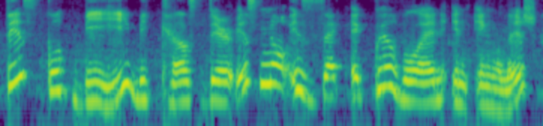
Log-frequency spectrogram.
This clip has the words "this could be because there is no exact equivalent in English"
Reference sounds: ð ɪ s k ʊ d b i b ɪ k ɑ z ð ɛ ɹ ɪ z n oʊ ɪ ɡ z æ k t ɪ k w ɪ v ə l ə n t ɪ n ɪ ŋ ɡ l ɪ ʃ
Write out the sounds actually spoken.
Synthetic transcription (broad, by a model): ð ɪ s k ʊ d b i b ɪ k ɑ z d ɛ ɹ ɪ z n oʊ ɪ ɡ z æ k t ɪ k w ɪ v ə l ə n t ɪ n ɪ ŋ ɡ l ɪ ʃ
